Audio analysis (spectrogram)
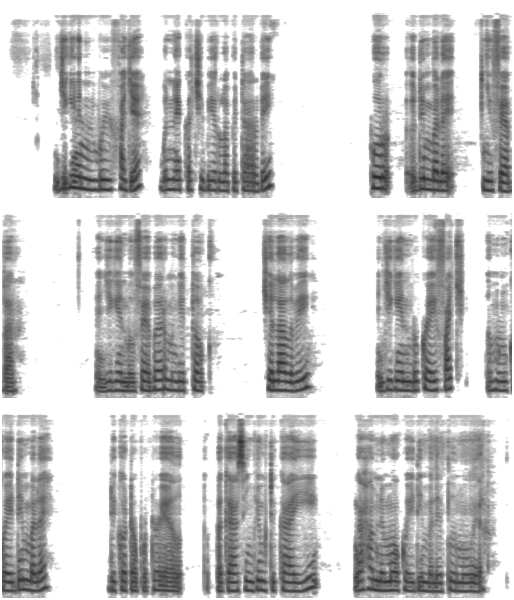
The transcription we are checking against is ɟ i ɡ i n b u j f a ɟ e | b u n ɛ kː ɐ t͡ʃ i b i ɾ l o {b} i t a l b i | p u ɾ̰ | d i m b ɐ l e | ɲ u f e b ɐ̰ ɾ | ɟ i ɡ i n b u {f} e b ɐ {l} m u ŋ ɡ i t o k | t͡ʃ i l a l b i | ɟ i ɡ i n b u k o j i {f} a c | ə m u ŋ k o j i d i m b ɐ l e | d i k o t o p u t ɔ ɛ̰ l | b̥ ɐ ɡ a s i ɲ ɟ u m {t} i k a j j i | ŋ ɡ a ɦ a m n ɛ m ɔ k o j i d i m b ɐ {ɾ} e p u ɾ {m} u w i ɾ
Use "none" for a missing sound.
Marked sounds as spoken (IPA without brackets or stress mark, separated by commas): p, f, ɾ, f, t, l, m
